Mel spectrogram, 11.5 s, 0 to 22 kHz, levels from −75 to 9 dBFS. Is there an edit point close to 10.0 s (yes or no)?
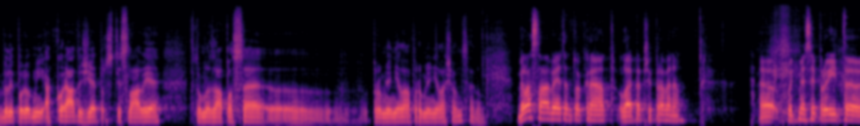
yes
